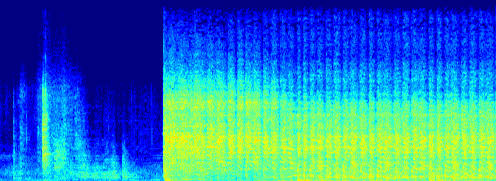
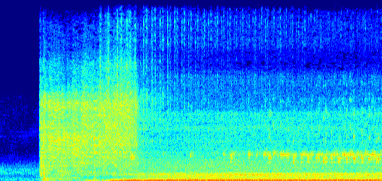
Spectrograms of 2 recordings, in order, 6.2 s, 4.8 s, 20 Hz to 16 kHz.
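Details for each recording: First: Chevy big-block V8 unrun for years, HEI distributor, with gasoline squirted into the carb and timing untouched: the starter churns about nine seconds but it never fires. The owner suspects he didn't give it enough gas. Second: Big-block Chevy V8 in a truck, not run in years, carburettor filled by hand, Marvel Mystery Oil in cylinders causing smoke: brief crank then deep steady idle without misfires; compression guessed to be decent.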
